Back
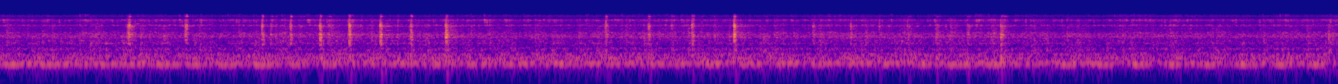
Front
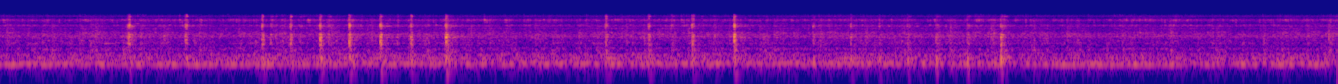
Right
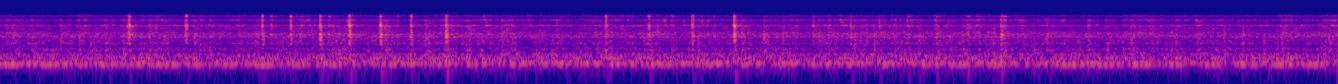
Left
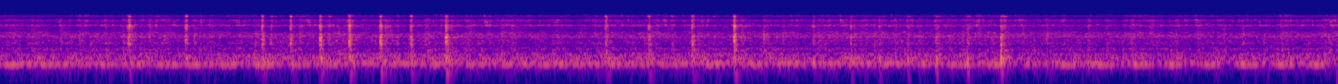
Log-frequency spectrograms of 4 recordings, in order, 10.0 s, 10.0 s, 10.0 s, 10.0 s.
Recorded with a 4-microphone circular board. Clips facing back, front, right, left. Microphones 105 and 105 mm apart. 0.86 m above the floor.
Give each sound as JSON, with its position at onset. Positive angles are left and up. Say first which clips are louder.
{"t": 1.0, "sound": "typing on a keyboard", "louder": "front 3 dB, left 6 dB", "azimuth_deg": 60}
